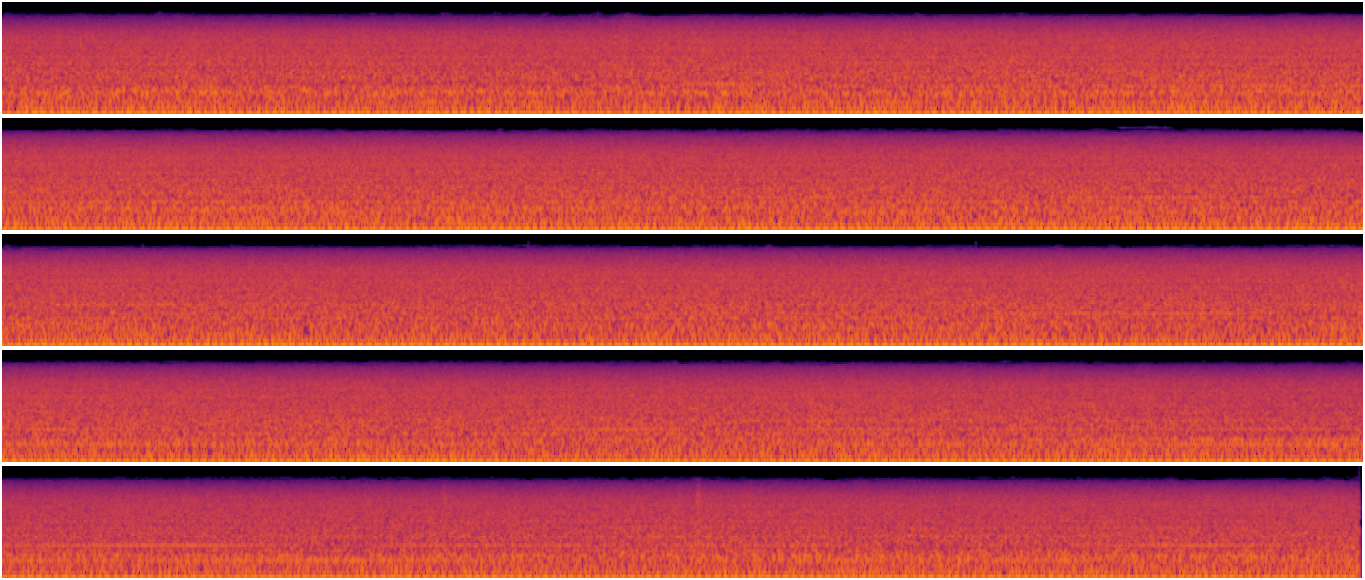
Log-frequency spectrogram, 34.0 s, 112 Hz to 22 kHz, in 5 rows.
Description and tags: Sitting at an amazingly quiet drawbridge in the sun listening to nothing but the slight sonic halo of my vehicles engine and coolant system recorded with DS-40.
exterior, quiet, traffic, bridge, stopped, field-recording, car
